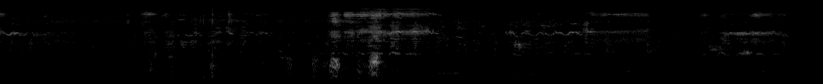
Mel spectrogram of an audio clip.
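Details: Young little egrets at the nest pecking hard at their mother: scattered rasping calls that build into a louder, busier burst of grating squeals midway, then ease off, over a constant shrill insect drone.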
